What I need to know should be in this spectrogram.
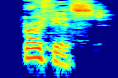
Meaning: A fist bump between men
- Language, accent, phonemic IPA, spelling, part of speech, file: English, Australia, /ˈbɹoʊˌfɪst/, brofist, noun, En-au-brofist.ogg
